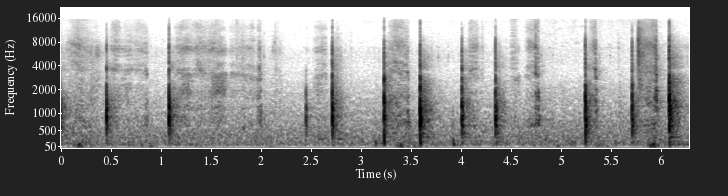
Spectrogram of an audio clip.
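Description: Chalk writing on a chalkboard: about a dozen sharp, irregularly spaced taps as the chalk strikes the board, with short scratches between them.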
